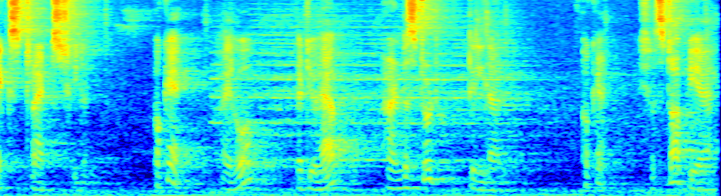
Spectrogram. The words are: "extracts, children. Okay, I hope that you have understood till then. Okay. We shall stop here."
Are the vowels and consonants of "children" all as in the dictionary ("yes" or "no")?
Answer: no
